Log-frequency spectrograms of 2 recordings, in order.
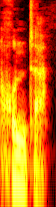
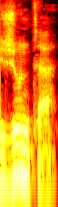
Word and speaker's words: Junta: called the national salvation Hunter I mean or I suppose they would say Junta in Portugal because they pronounce the Jays anyway so you've got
